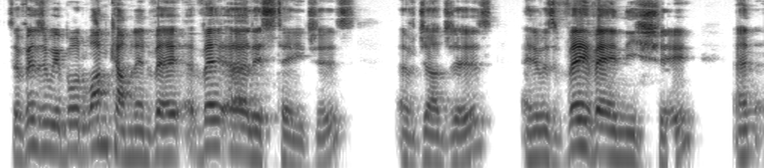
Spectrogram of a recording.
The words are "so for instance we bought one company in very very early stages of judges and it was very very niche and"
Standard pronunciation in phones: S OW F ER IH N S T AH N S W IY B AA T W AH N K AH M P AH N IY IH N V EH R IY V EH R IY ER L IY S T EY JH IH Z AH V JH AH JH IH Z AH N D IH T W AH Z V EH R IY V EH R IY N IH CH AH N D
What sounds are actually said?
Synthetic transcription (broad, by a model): S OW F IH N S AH W IY B AA T W AH N K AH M AH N IH N V EH R IY V EH R IY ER L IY S T EY JH IH Z AH V JH AH JH IH Z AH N IH T W AH Z V EH R IY V EH R IY N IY SH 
